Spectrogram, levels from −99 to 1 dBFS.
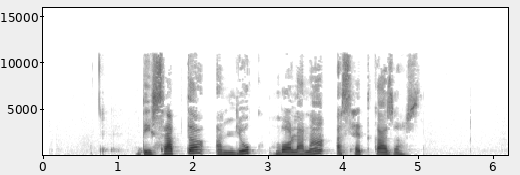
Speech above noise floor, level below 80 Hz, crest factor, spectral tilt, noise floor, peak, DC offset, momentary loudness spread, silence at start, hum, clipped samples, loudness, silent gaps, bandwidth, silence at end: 57 dB; -82 dBFS; 22 dB; -4.5 dB/octave; -85 dBFS; -10 dBFS; under 0.1%; 11 LU; 1.25 s; none; under 0.1%; -29 LUFS; none; 11.5 kHz; 1.25 s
